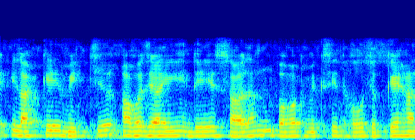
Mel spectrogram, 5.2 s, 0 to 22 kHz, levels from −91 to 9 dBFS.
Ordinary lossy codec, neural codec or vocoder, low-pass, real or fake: none; codec, 16 kHz, 4.8 kbps, FACodec; 7.2 kHz; fake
